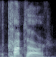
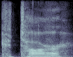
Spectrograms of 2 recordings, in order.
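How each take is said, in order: First: Qatar is said with the local pronunciation. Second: Qatar is said with a common English pronunciation.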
